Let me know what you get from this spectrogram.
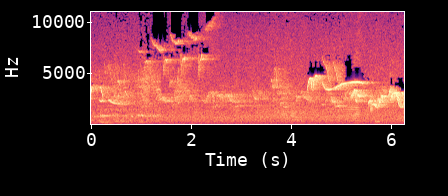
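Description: Several birds calling at once: many short whistled notes sliding up and down and overlapping, growing louder a little past the middle.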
